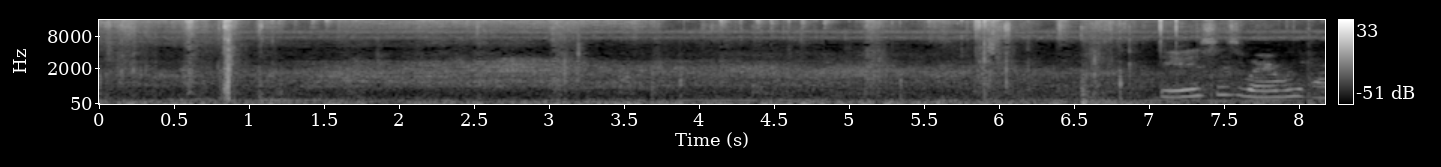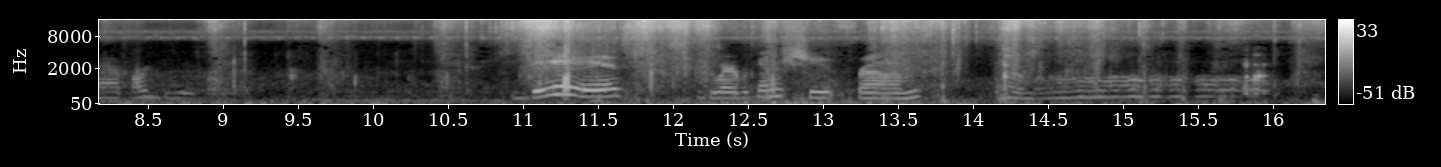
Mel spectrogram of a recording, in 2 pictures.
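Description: Footsteps crunch on dry leaves and pine needles.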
